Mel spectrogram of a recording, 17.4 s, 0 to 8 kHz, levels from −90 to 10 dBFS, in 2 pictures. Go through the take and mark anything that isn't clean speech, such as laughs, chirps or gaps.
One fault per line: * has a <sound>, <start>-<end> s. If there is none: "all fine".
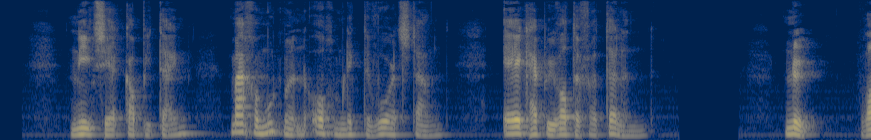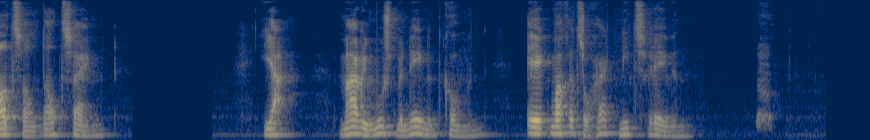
* has a bark, 16.3-16.6 s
